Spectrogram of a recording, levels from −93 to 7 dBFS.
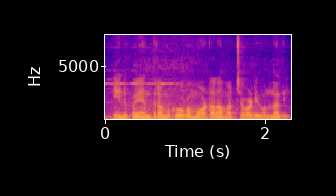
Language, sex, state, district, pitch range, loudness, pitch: Telugu, male, Telangana, Mahabubabad, 100-105 Hz, -17 LUFS, 100 Hz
